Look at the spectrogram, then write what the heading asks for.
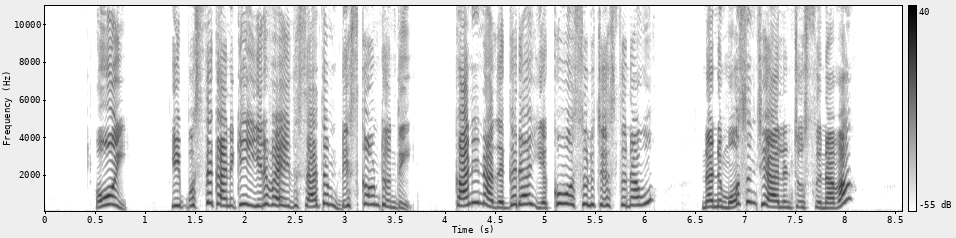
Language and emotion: Telugu, angry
